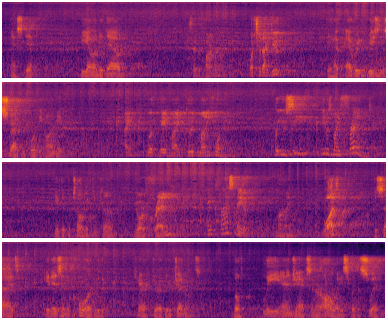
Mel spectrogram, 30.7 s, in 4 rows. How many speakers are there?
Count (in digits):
2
